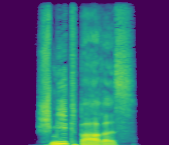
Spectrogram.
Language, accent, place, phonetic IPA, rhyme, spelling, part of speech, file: German, Germany, Berlin, [ˈʃmiːtˌbaːʁəs], -iːtbaːʁəs, schmiedbares, adjective, De-schmiedbares.ogg
- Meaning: strong/mixed nominative/accusative neuter singular of schmiedbar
